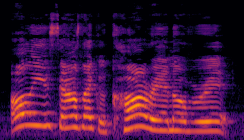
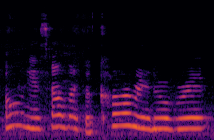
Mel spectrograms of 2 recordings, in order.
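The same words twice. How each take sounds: First: Loud, high cartoon punchline; shouted movie quote. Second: High-pitched cartoon line at normal volume; acted movie quote. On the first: Quoting Toy Story to her son afar, shouted. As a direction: belt the quote across the house. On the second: Quoting Toy Story for viewers, high-pitched movie quote. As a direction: recite the punchline up high. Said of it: "get that reference".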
